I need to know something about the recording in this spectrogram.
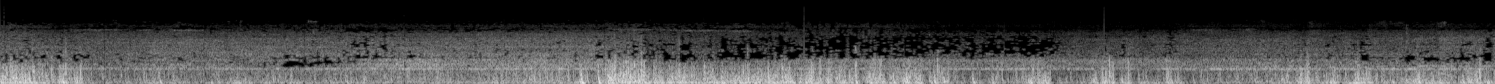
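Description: Wind buffeting the microphone of a camera carried on a bicycle descending at speed, with a steady rumble of tyres on asphalt. The rush is loudest at the start and again about six seconds in.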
